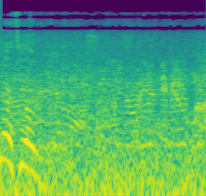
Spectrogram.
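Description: Several voices shouting short calls over crowd noise and a steady low rumble during a tbourida charge of galloping horsemen.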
